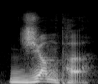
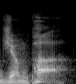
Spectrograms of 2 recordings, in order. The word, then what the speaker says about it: jumper: the dot here so the first syllable here is the stressed syllable jumper not jumper you see so jumper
